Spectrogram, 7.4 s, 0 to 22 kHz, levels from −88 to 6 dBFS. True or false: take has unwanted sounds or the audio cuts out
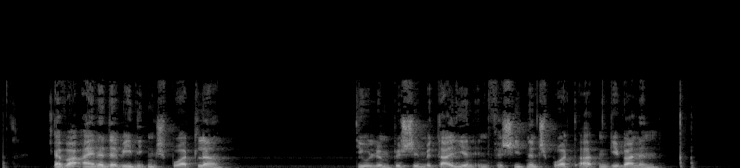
false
